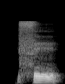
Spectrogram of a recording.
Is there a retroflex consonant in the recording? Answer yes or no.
no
